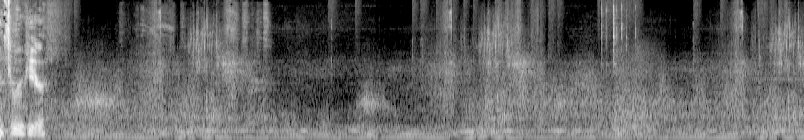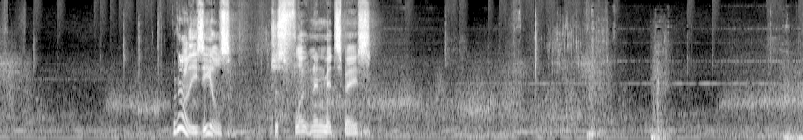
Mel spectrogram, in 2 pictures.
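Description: A young man talks into a microphone, close and with animation.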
